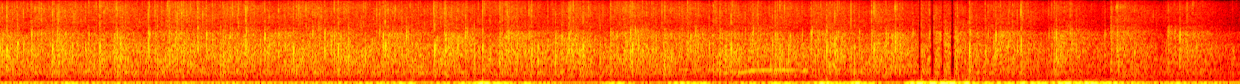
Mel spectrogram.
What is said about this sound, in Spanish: Si le vas a dar un aplauso al Señor, dáselo fuerte. Si le vas a dar un aplauso a Dios, dáselo fuerte. Él lo oiga.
